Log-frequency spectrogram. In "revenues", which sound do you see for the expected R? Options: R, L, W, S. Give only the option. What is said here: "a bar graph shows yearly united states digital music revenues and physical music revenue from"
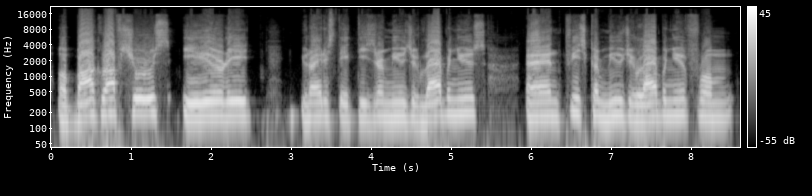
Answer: L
